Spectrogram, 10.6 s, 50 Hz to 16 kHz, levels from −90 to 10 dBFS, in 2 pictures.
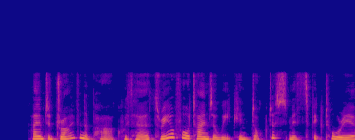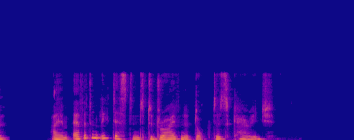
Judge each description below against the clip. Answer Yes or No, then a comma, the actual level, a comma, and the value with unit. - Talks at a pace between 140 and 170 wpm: Yes, average, 165 wpm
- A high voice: Yes, high, 210 Hz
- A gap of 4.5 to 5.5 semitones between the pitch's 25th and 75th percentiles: Yes, average, 5.2 semitones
